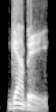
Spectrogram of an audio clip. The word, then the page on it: gabby: British English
